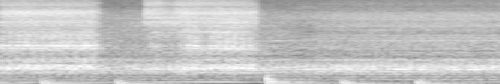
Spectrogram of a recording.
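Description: A belt grinder's motor, fed reduced voltage through an old variac, hums steadily with a low drone, the sound shifting in bursts as it runs at lowered power.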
